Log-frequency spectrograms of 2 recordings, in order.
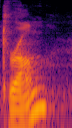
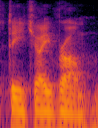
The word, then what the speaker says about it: Djrum: Um, you can pronounce it drum, but that doesn't sound as good as DJ Rum. They're both spelled the same, but they don't have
